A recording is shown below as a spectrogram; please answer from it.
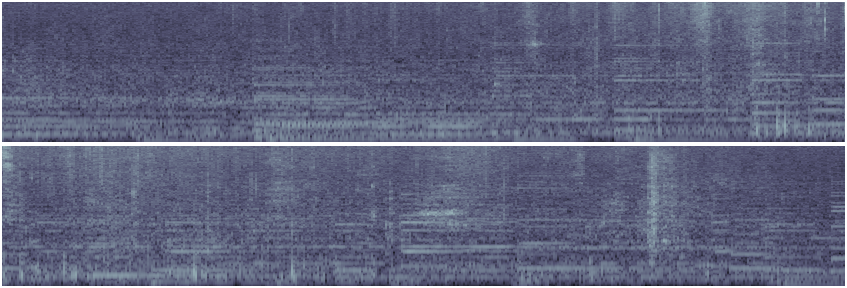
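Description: Background music with held, sustained notes. Scattered light clicks and rustles come through between about three and seven and a half seconds in.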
